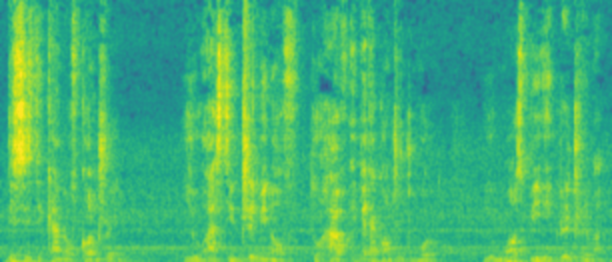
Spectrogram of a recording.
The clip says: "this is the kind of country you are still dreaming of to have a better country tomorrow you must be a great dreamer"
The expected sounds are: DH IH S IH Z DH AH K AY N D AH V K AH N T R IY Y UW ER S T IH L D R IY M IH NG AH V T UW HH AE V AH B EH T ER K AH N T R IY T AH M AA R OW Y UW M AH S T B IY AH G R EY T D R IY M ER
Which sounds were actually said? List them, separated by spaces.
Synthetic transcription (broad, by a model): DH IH S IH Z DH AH K AY N D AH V K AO N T R IY Y UW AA S T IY L D R IY M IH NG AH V T UW HH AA V AH B EH T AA K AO N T R IY T AH M AA R OW Y UW M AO S T B IY AH G R EY T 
